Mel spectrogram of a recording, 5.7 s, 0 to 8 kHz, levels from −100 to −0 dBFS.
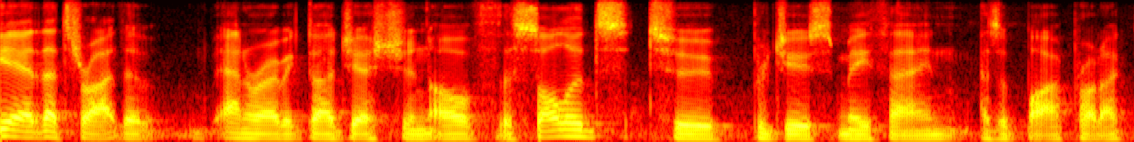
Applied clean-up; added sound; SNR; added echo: none; none; none; none.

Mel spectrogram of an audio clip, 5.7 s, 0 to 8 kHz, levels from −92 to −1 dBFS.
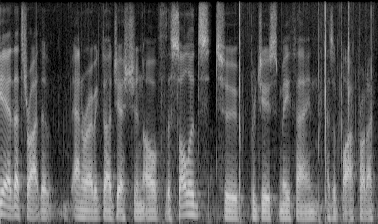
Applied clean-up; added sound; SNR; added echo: none; Crack / Crackle; 16 dB; none.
